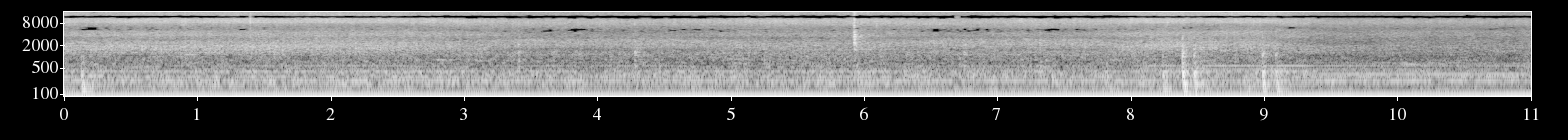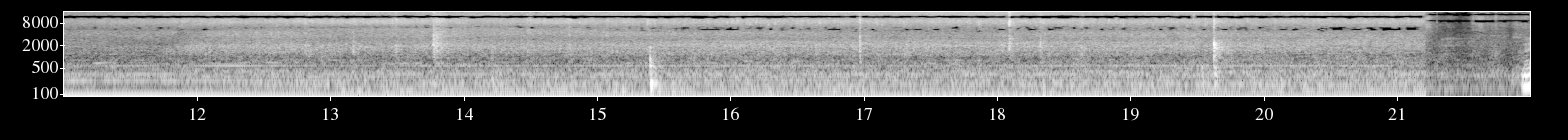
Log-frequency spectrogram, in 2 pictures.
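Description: Pot of beet soup at a rolling boil on an electric stovetop: steady bubbling and sizzling with a few light clicks, over a constant low hum. The sound cuts off abruptly shortly before the end.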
